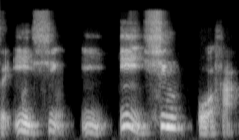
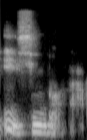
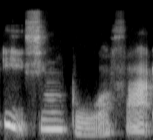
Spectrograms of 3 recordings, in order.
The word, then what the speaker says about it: 意兴勃发: Well, actually it should be 意兴勃发, right? 意兴勃发. Yes, it should be a flat tone here instead of a falling tone.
